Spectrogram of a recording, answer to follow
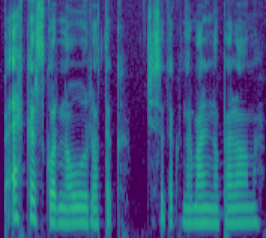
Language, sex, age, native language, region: Slovenian, female, 50-59, Slovenian, Drava region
